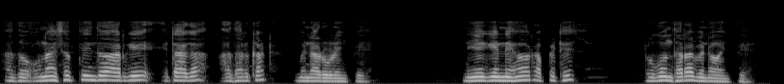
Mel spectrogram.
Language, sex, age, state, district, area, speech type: Santali, male, 60+, Jharkhand, Bokaro, rural, spontaneous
